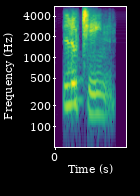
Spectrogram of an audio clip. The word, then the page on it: lutein: Indian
